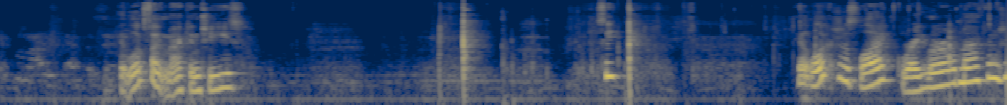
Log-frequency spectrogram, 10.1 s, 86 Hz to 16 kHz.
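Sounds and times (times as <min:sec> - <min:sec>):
soft stirring of food: 0:02.6 - 0:10.0.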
